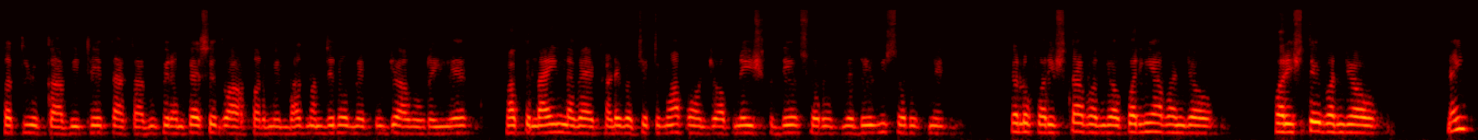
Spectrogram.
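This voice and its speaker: A woman's voice: mid-range voice, flat delivery, moderate pace, no room sound, lo-fi sound. A woman spiritual teacher giving a devotional sermon, telling stories with repetition and rhetorical questions.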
